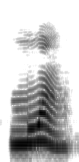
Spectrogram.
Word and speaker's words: moins: فانتبهوا بالنسبة للموا كنكتبوها بأس في آخر الكلمة ولكن لا تنطق moins. قسمة une division مقسوم على divisé par الخارج le quotient والباقي هو le reste.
